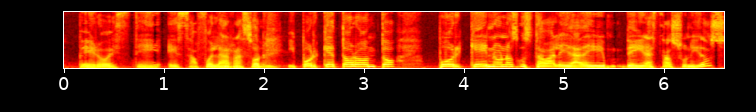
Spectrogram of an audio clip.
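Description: Medium-pitched woman's voice at a moderate pace with ordinary pitch variation, dry and close with no echo. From Mexico. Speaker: media founder. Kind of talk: interview.

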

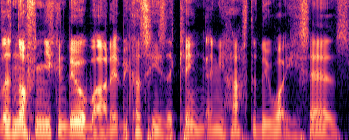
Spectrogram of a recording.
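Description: On a very clean recording with a silent background, a man with a normal speaking voice talks in a fairly low pitch with ordinary pitch variation. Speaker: podcast host. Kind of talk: true-crime narration. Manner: measured, ominous storytelling delivery.

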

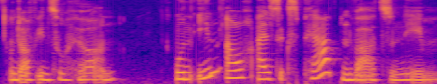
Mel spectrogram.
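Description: A woman with a warm tone speaks at a fairly slow pace. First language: not German (speaking German). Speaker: eating and body-image coach, podcast host. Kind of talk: solo podcast monologue. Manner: warm, personal.

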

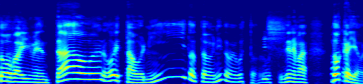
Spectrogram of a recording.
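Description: In a Chilean accent, a man speaks at a high pitch with very wide pitch swings, the sound dry and close with no echo. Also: moderate pace. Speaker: podcast co-host. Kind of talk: casual chat.

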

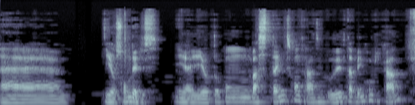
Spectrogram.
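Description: A man's somewhat breathy voice sits at a medium pitch, with ordinary pitch variation. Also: moderate pace. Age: 20s. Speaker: podcast guest. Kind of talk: casual chat.

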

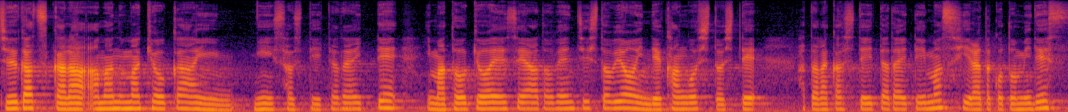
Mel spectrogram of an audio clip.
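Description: A woman talks at a moderate pace with a medium pitch. Her intonation is monotone and flat. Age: young. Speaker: church member giving testimony. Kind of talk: testimony.

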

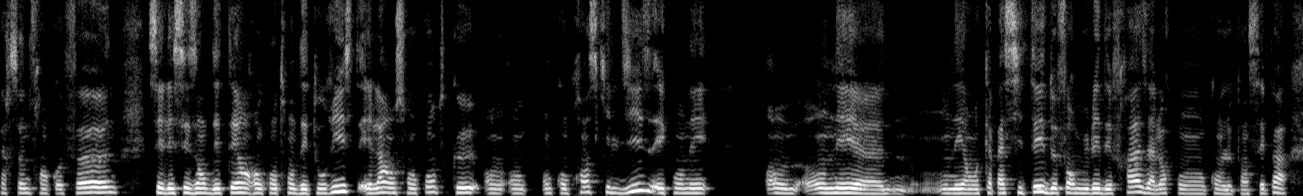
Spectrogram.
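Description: With a slight Tunisian accent, a woman talks at medium pitch with fairly even intonation. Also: moderate pace. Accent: slight Tunisian accent kept in French. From southern Tunisia, Zarzis. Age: young. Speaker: actress and dancer. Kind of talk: interview. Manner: halting, repeats words.

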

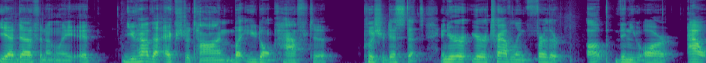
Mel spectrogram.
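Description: Using a normal speaking voice, a man talks at a fairly slow pace, fairly high in pitch with ordinary pitch variation. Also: very clean recording, silent background. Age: 20s. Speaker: motocross and 110 rider. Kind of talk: casual chat.

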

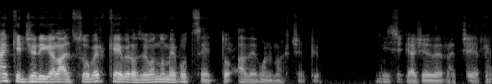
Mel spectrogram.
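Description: This man speaks at a very fast pace, with big swings in loudness. The sound is dry and close, with no echo. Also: medium pitch for a man, ordinary pitch variation. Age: 50s. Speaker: podcast co-host, film fan. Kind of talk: casual chat.

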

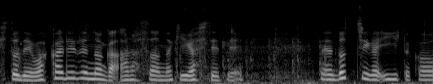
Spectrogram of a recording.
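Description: Pitch varies in an ordinary way. The pace stays moderate. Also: woman. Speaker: podcaster. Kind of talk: casual solo monologue. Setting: outdoors on a walk.

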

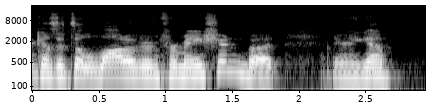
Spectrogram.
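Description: A man talks at a moderate speed with noticeable noise in the background. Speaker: podcast host.

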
